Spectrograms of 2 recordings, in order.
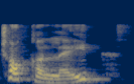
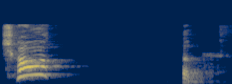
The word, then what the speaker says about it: chocolate: the same thing here it's not chocolate it's chocolate the syllables chocolate biscuits chocolate bacon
